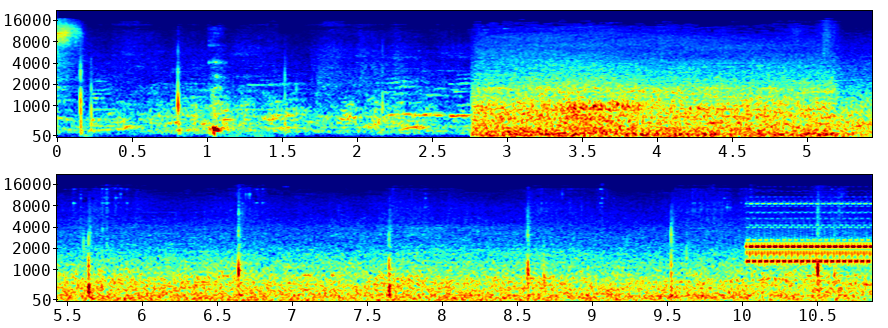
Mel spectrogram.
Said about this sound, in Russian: Входящий вызов.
